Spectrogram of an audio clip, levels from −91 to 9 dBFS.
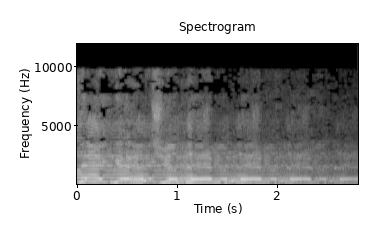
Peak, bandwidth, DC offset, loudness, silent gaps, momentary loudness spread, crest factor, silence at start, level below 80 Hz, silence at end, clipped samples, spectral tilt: -4 dBFS; 10.5 kHz; under 0.1%; -17 LUFS; none; 9 LU; 14 dB; 0 s; -54 dBFS; 0 s; under 0.1%; -3.5 dB/octave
